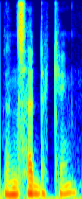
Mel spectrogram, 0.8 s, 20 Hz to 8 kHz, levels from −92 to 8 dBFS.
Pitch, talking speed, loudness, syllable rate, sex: 105 Hz, 290 wpm, -16 LUFS, 5.1 syllables/s, male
